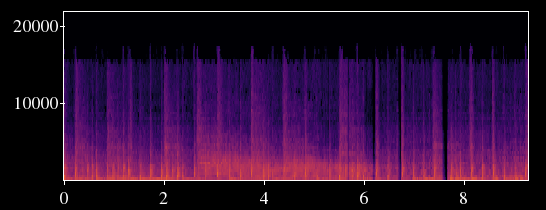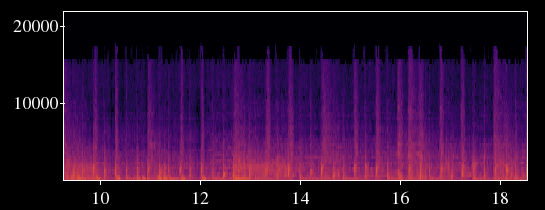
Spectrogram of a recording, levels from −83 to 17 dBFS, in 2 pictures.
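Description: From 5.15 to 6.23 s the sound drags and hiccups in seven brief holds, the longest about 41 ms and about 119 ms in all. These repeated stalls (stutter) come from packets arriving late, draining the jitter buffer repeatedly while the receiver extended the last sound each time.

At 6.67 to 6.76 s a sound is held too long for about 71 ms, with a faint buzz or dip. This short stall from a late packet happened when the jitter buffer emptied and the receiver stretched the last sound until the delayed packet arrived, then resumed without losing anything.

From 7.56 to 7.69 s the sound briefly freezes into a buzzing or hissing hold of about 108 ms before carrying on from the same point, with no silence. This call audio freeze was likely caused by packets held up in transit, leaving the jitter buffer empty while the receiver filled the gap.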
